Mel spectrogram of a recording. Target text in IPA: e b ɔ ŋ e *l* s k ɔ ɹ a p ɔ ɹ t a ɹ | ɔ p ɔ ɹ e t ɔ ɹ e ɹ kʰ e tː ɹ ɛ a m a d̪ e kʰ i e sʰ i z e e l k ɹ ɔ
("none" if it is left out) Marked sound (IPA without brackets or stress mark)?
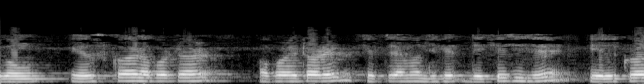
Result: l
